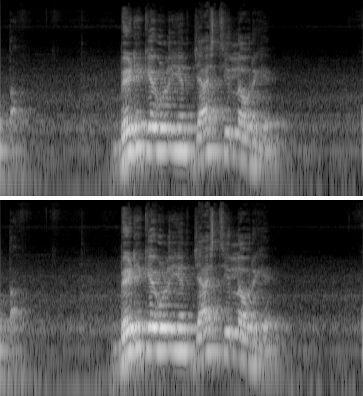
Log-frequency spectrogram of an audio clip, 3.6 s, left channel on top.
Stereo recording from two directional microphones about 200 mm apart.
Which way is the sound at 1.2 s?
5° right (ahead or behind).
